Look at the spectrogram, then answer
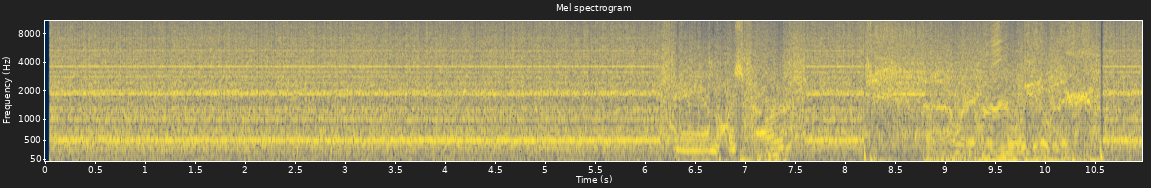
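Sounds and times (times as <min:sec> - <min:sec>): helicopter engine whine: 0:00.0 - 0:10.9
helicopter rotor and engine noise: 0:00.0 - 0:10.9.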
